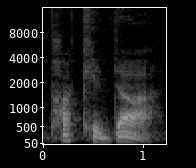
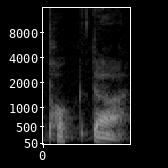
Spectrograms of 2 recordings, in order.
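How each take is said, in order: First: It has three syllables, with an open first syllable. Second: It has two syllables, with a closed first syllable. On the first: The speaker calls it right. "you pronounce this pakeda" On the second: The speaker calls it wrong. "not pokda"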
